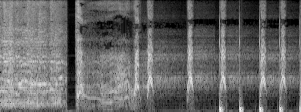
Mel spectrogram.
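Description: A dog barking in short, sharp barks, seven or eight of them at uneven spacing: a recorded sound effect opening a dog-grooming advert. Before the barks, music cuts off about a second in.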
